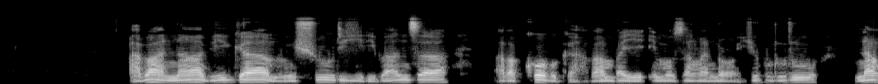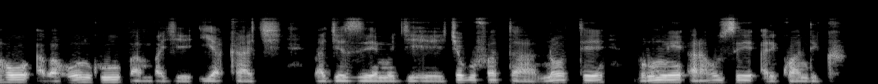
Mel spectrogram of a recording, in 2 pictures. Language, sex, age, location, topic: Kinyarwanda, male, 25-35, Kigali, education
